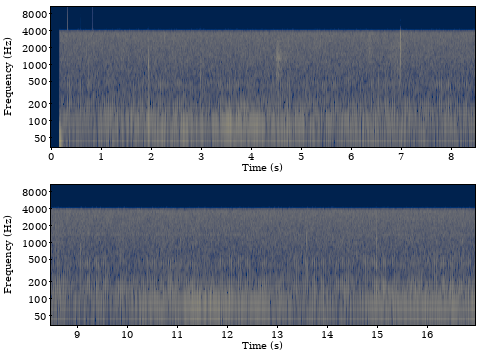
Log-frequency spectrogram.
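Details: Domestic cat purring steadily while kneading and basking in the sun; a deep, continuous rumbling purr with a rhythmic pulse throughout, a few faint clicks in the background.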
